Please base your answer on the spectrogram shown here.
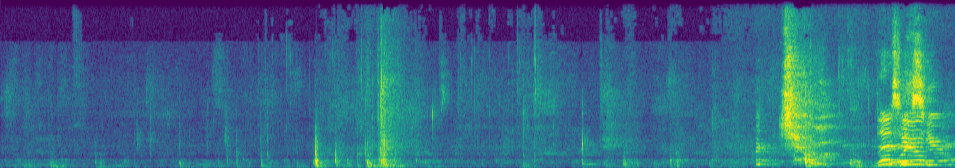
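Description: A girl sneezing on stage during an end-of-year school performance, a few sharp sneezes amid shuffling footsteps and thumps, with voices speaking around them.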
